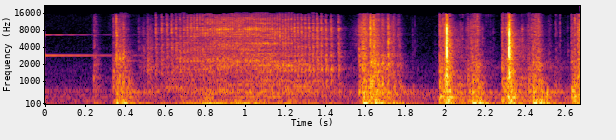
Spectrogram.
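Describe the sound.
Keys strike on a 1960s Royal typewriter, giving a few sharp, irregular clacks. A longer mechanical rasp comes early, and the faint, clattering strikes grow closer together toward the end.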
